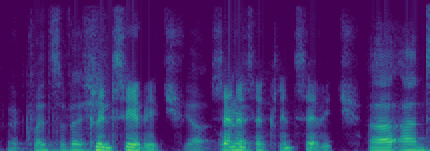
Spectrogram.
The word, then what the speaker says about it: Klintsevich: So here is Franz Klintsiev. Is that how you pronounce his name? Klintsevich? Klintsevich, Yeah, okay.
